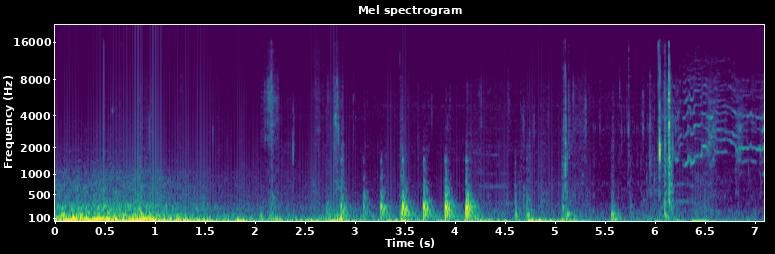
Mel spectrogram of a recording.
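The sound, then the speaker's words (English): Knocking on a house door at a student's home address: a quick, steady series of about half a dozen firm raps over a low rumbling background with no one speaking, and nobody answers. A school liaison is looking for children who have not been at school all week. “He's got a few different addresses for them. Nobody answers the door at the first two.”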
